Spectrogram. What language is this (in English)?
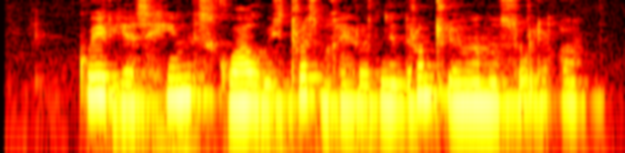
Georgian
